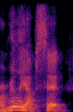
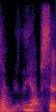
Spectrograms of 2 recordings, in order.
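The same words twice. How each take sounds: First: It is said in a sharp, angry tone. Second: It is said in a gentle, empathetic tone. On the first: The speaker is showing strong displeasure. "The same words, but with a bit more anger" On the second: The speaker is seeking help and understanding. "That's quite an empathetic approach"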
